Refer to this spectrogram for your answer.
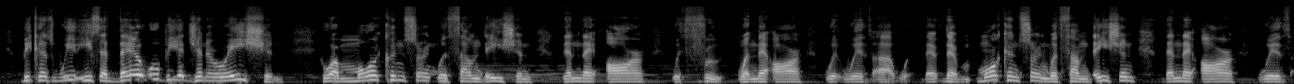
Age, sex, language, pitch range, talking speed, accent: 50-69, male, English, 110-145 Hz, 165 wpm, American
